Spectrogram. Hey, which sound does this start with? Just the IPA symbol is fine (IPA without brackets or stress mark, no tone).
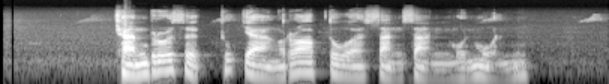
t͡ɕʰ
